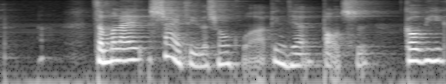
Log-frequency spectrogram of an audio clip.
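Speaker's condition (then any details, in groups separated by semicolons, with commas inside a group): No condition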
